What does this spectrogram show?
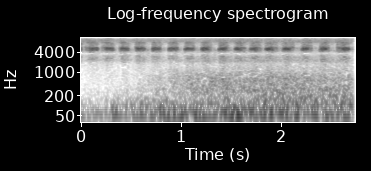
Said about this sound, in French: Et est-ce que vous savez en fait quelle est l'astuce ? Comment elle fait ? Comment elle chante aussi fort la cigale ? Pas du tout, je sais pas. Eh ben en fait, le ventre de la cigale est presque vide, et ce pour mieux propager son chant.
